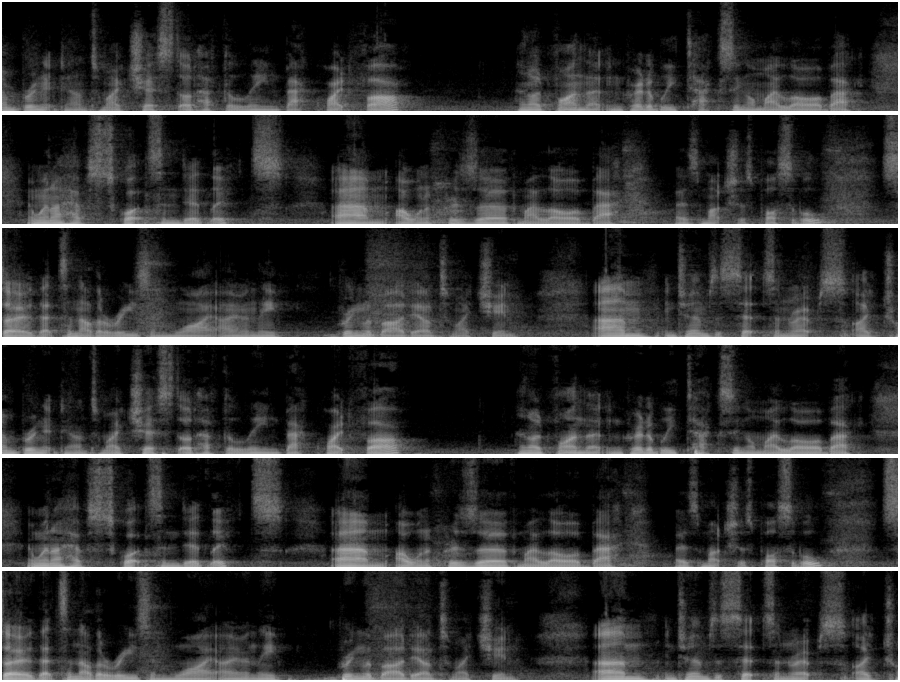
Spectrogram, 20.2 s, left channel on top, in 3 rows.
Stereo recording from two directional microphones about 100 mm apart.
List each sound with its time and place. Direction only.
0.0 s speech: 30° right (ahead or behind)
1.9 s speech: 35° right (ahead or behind)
